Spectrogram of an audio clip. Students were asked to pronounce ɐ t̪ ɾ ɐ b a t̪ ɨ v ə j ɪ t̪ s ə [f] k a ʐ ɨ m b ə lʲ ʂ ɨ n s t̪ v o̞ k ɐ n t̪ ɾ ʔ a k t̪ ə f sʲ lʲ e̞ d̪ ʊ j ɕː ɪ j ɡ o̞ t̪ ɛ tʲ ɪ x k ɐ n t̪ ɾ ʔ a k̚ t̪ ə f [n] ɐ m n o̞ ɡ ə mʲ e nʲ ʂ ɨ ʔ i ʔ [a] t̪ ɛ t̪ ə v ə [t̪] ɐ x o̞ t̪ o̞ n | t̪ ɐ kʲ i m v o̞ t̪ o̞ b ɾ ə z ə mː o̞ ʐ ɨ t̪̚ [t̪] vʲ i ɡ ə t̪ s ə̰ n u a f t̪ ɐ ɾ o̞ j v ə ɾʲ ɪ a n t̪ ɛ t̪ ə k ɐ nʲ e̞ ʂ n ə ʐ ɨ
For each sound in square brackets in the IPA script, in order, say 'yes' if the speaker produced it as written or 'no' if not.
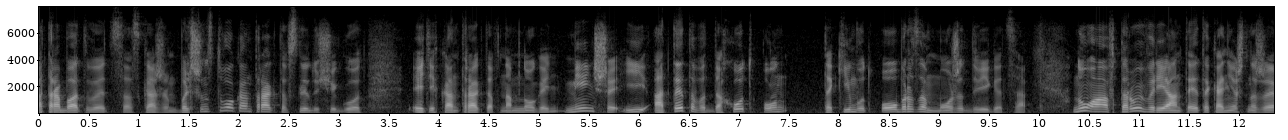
no, yes, no, no, no

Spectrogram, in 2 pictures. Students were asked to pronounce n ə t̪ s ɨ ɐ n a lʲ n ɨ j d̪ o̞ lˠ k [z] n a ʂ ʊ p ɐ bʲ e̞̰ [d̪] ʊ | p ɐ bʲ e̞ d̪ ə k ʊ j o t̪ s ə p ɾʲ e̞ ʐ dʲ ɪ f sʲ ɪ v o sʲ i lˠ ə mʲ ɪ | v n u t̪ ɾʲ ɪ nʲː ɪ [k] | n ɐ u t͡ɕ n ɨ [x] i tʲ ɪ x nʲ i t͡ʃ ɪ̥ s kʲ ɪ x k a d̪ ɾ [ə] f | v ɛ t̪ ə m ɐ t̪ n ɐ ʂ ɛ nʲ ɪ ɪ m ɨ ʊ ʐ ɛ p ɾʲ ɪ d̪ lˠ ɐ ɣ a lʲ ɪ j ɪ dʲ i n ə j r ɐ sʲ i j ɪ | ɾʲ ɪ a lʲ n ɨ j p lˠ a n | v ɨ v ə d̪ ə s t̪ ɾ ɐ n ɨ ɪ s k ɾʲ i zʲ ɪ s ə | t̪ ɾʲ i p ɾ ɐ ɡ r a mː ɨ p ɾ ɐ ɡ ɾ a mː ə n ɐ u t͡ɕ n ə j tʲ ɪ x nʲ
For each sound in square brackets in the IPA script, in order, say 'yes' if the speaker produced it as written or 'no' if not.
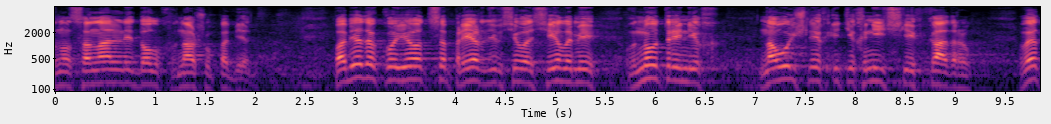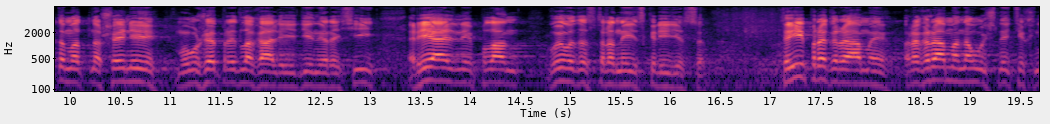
no, yes, no, yes, yes

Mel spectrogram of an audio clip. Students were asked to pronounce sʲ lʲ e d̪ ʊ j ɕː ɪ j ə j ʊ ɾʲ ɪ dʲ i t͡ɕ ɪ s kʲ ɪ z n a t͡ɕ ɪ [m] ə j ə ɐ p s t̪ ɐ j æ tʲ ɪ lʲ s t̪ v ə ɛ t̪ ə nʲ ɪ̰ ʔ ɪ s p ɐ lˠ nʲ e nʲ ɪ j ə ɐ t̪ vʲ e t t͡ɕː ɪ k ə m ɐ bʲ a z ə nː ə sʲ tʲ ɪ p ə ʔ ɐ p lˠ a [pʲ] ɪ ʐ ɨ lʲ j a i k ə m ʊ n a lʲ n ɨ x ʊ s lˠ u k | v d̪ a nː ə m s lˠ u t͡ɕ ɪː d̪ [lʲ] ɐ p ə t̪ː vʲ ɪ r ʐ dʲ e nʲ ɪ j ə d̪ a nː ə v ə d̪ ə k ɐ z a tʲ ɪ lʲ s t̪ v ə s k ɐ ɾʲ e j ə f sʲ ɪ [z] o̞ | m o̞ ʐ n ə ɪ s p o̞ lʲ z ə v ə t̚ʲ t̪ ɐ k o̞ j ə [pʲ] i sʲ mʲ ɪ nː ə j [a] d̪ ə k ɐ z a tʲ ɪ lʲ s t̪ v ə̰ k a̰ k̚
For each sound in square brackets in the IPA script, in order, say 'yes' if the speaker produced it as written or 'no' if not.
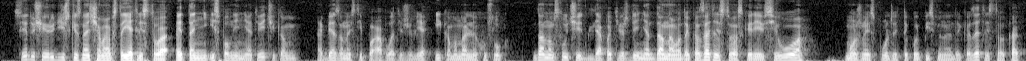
yes, no, yes, no, yes, no

